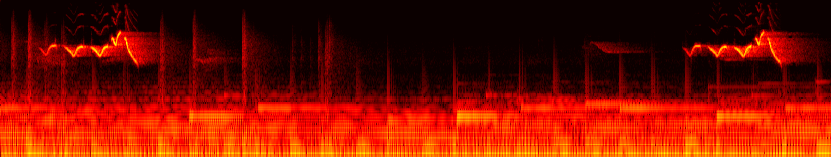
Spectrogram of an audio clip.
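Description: Hooded Warbler sings two bright, whistled phrases of quick slurred notes, each ending in an emphatic rising flourish, over steady background music.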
